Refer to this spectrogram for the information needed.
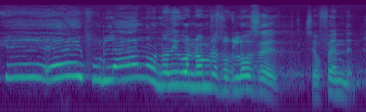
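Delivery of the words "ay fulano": high, tearful mock fan cry; hammed-up high fan wail; mock fan screams. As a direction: imitate fans wailing for their idol. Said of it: "y gritaban".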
